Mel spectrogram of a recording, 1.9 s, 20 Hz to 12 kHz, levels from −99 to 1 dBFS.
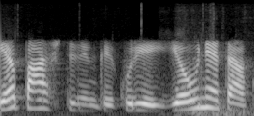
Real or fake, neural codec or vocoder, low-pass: real; none; 10.8 kHz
